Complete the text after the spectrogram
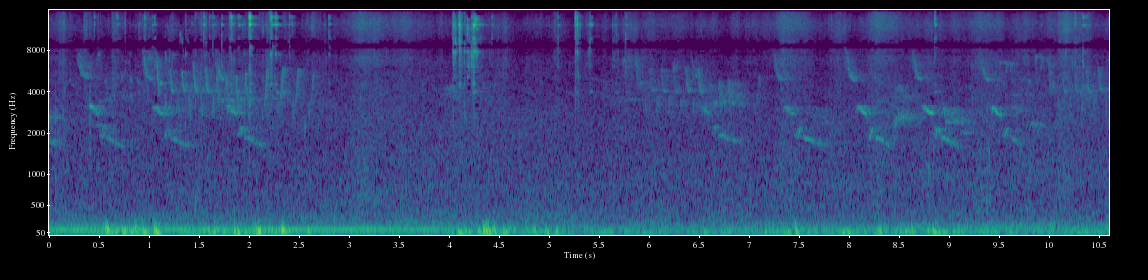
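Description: A dog trots through grass with soft rustling footsteps.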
